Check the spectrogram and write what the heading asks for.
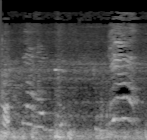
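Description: Indistinct talking, with a child's high voice rising and falling near the end.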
